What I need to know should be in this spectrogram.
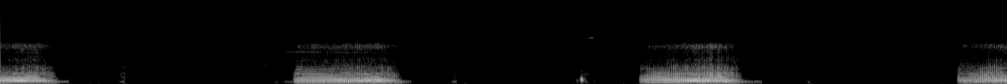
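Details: Person snoring during sleep: regular loud, vibrating snores on each inward breath, about 18 a minute, with silent pauses between in a quiet room.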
